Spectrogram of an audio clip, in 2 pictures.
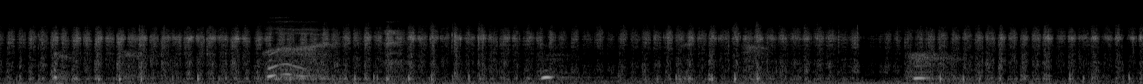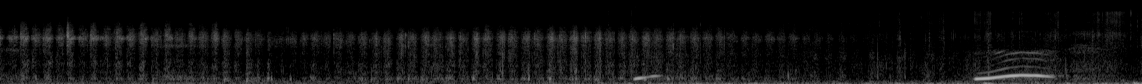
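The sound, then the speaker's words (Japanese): Continuous wet, foamy scrubbing of lathered shampoo through hair, a steady soft rubbing and squelching texture, with a few brief voiced murmurs rising in pitch scattered over it. “このシャンプー、泡立ちすごいですね。ほんと、もちもちしてます。”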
